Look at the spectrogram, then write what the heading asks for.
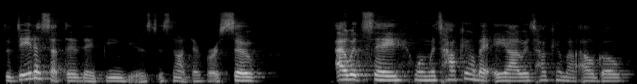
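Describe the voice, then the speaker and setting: A woman's voice: fairly low pitch, brisk, a little mellow. A woman from Hong Kong with a Hong Kong English accent, a guest giving earnest, explanatory answers in an interview and often checking in with "right?".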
